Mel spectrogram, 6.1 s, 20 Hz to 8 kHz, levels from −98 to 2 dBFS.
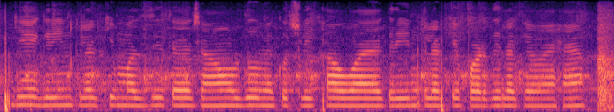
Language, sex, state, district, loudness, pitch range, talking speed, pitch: Hindi, female, Rajasthan, Bikaner, -22 LUFS, 195-205 Hz, 195 wpm, 200 Hz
